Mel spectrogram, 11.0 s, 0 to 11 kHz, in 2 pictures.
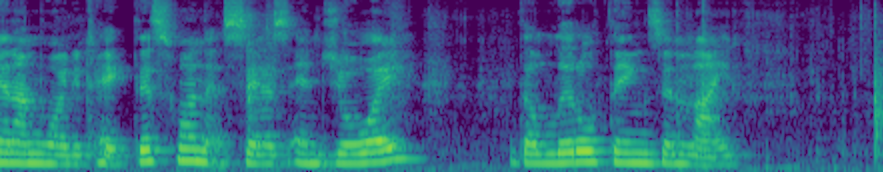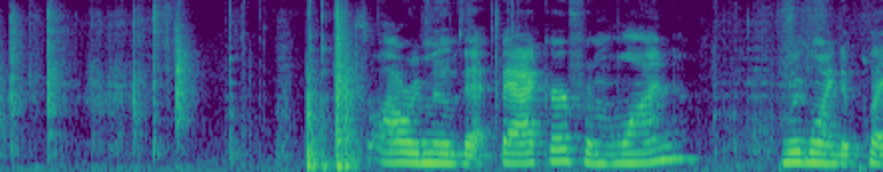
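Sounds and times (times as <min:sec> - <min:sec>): plastic sheet crinkling: 0:04.4 - 0:07.4.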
